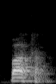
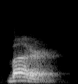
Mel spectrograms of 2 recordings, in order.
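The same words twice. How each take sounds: First: British "butter", hard T, no final R; crisp T in "butter", British style; British accent. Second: American "butter" with a tapped T and final R, lower; American accent. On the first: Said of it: "Okay, United Kingdom". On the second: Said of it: "U S". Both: Shown as a demonstration.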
